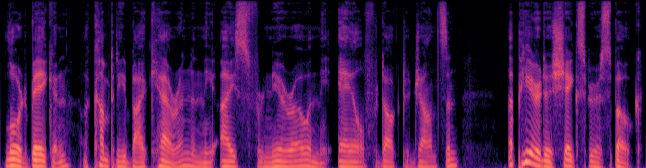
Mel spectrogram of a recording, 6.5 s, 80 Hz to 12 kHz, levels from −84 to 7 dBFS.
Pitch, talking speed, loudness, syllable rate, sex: 110 Hz, 185 wpm, -22 LUFS, 6.3 syllables/s, male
